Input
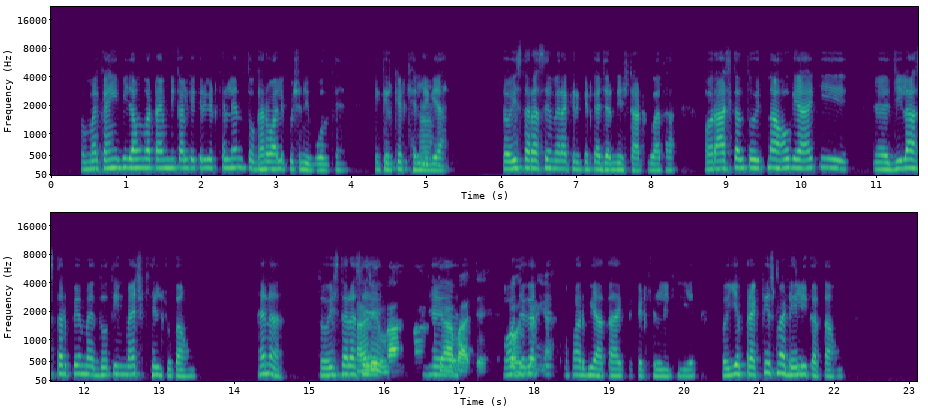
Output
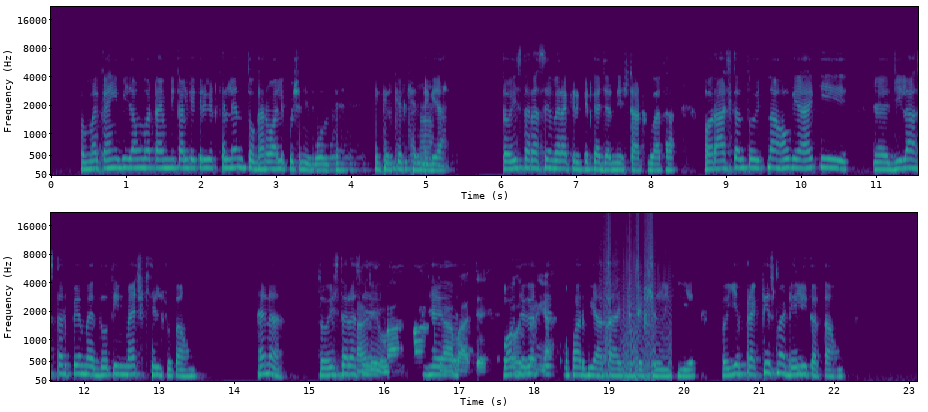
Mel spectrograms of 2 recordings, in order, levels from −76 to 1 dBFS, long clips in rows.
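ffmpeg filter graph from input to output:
-filter_complex "[0:a]asettb=1/sr,asplit=3[s0][s1][s2];[s0]atrim=end=3.284[s3];[s1]atrim=start=3.28:end=4.98,asetpts=PTS-STARTPTS,afade=t=in:d=0.004:c=qsin,afade=t=out:st=1.696:d=0.004:c=qsin,lowpass=1800,acompressor=threshold=0.0398:ratio=4:attack=3.2:release=140:knee=1:detection=peak,aecho=1:1:177|354|531:0.141|0.0452|0.0145,atrim=end_sample=74970[s4];[s2]atrim=start=4.976[s5];[s3][s4]acrossfade=d=0.004:c1=hsin:c2=qsin[s6];[s6][s5]acrossfade=d=0.004:c1=qsin:c2=hsin,asettb=1/sr,asplit=3[s7][s8][s9];[s7]atrim=end=13.394[s10];[s8]atrim=start=13.39:end=14.58,asetpts=PTS-STARTPTS,afade=t=in:d=0.004:c=qsin,afade=t=out:st=1.186:d=0.004:c=qsin,lowpass=4800,bandreject=f=60:t=h:w=6,bandreject=f=120:t=h:w=6,bandreject=f=180:t=h:w=6[s11];[s9]atrim=start=14.576[s12];[s10][s11]acrossfade=d=0.004:c1=hsin:c2=qsin[s13];[s13][s12]acrossfade=d=0.004:c1=qsin:c2=hsin,asettb=1/sr,asplit=3[s14][s15][s16];[s14]atrim=end=18.854[s17];[s15]atrim=start=18.85:end=19.82,asetpts=PTS-STARTPTS,afade=t=in:d=0.004:c=qsin,afade=t=out:st=0.966:d=0.004:c=qsin,aeval=exprs='val(0)+0.5*0.0562*sgn(val(0))':c=same,highpass=41[s18];[s16]atrim=start=19.816[s19];[s17][s18]acrossfade=d=0.004:c1=hsin:c2=qsin[s20];[s20][s19]acrossfade=d=0.004:c1=qsin:c2=hsin,acrossover=split=300|3000[s21][s22][s23];[s22]acompressor=threshold=0.0891:ratio=6[s24];[s21][s24][s23]amix=inputs=3:normalize=0,alimiter=limit=0.126:level=0:latency=1:release=131,acompressor=threshold=0.02:ratio=6,volume=1.58"

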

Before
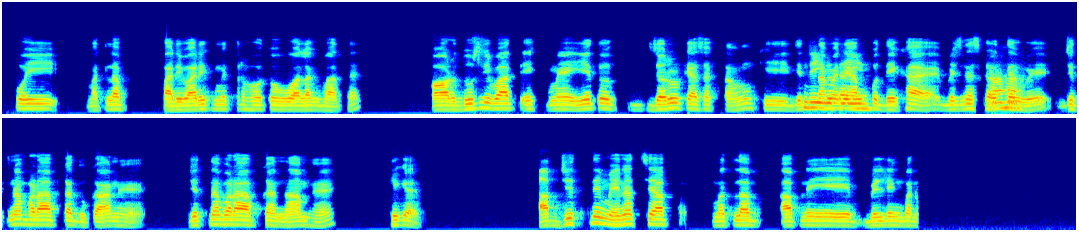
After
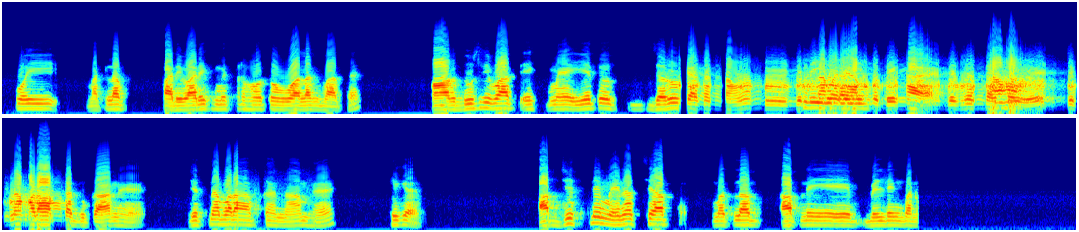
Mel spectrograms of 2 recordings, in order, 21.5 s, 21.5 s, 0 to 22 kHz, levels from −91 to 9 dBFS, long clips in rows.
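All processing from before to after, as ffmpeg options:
-filter_complex "[0:a]asettb=1/sr,asplit=3[s0][s1][s2];[s0]atrim=end=6.764[s3];[s1]atrim=start=6.76:end=11.43,asetpts=PTS-STARTPTS,afade=t=in:d=0.004:c=qsin,afade=t=out:st=4.666:d=0.004:c=qsin,acrusher=bits=3:mix=0:aa=0.5,highpass=300,equalizer=f=360:t=q:w=4:g=6,equalizer=f=980:t=q:w=4:g=10,equalizer=f=3000:t=q:w=4:g=5,lowpass=f=4400:w=0.5412,lowpass=f=4400:w=1.3066,aecho=1:1:109|218:0.106|0.0318,atrim=end_sample=205947[s4];[s2]atrim=start=11.426[s5];[s3][s4]acrossfade=d=0.004:c1=hsin:c2=qsin[s6];[s6][s5]acrossfade=d=0.004:c1=qsin:c2=hsin,asettb=1/sr,asplit=3[s7][s8][s9];[s7]atrim=end=13.104[s10];[s8]atrim=start=13.1:end=13.88,asetpts=PTS-STARTPTS,afade=t=in:d=0.004:c=qsin,afade=t=out:st=0.776:d=0.004:c=qsin,acrossover=split=380|3000[s11][s12][s13];[s12]acompressor=threshold=0.0224:ratio=2:attack=3.2:release=140:knee=2.83:detection=peak[s14];[s11][s14][s13]amix=inputs=3:normalize=0,acrusher=bits=8:dc=4:mix=0:aa=0.000001[s15];[s9]atrim=start=13.876[s16];[s10][s15]acrossfade=d=0.004:c1=hsin:c2=qsin[s17];[s17][s16]acrossfade=d=0.004:c1=qsin:c2=hsin,asettb=1/sr,asplit=3[s18][s19][s20];[s18]atrim=end=16.354[s21];[s19]atrim=start=16.35:end=16.82,asetpts=PTS-STARTPTS,afade=t=in:d=0.004:c=qsin,afade=t=out:st=0.466:d=0.004:c=qsin,equalizer=f=880:w=4.1:g=6,volume=3.98,asoftclip=hard,volume=0.251[s22];[s20]atrim=start=16.816[s23];[s21][s22]acrossfade=d=0.004:c1=hsin:c2=qsin[s24];[s24][s23]acrossfade=d=0.004:c1=qsin:c2=hsin,lowpass=f=1900:w=0.5412,lowpass=f=1900:w=1.3066,equalizer=f=1000:w=1.1:g=12,acontrast=21,volume=0.891"

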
